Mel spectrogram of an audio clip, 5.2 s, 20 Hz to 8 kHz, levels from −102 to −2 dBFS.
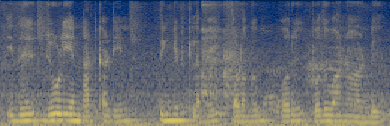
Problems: none marked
